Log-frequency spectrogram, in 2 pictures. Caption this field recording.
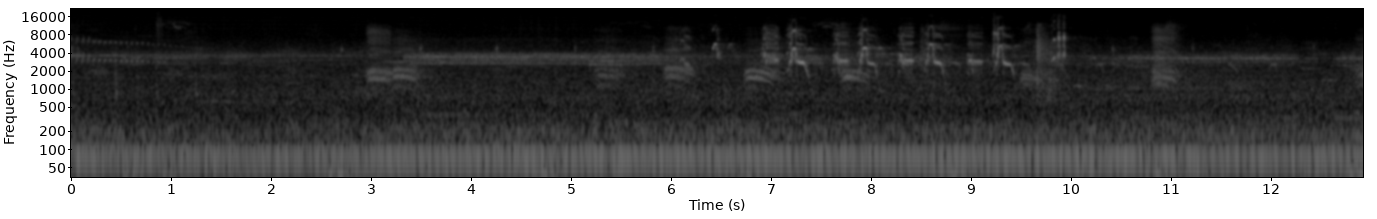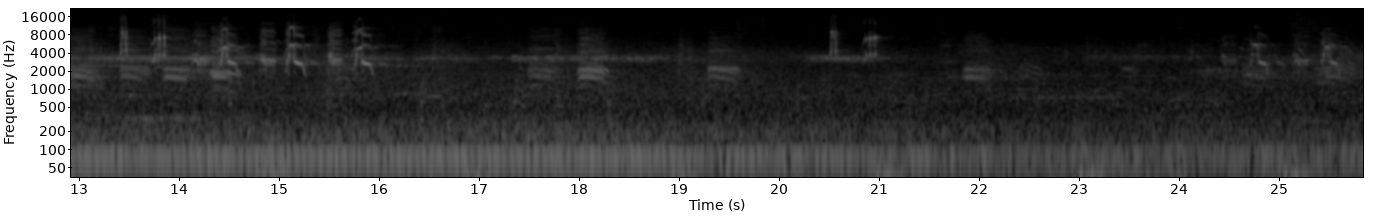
General city ambiance recorded from the flat roof of the very interesting old mosque in Delhi.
